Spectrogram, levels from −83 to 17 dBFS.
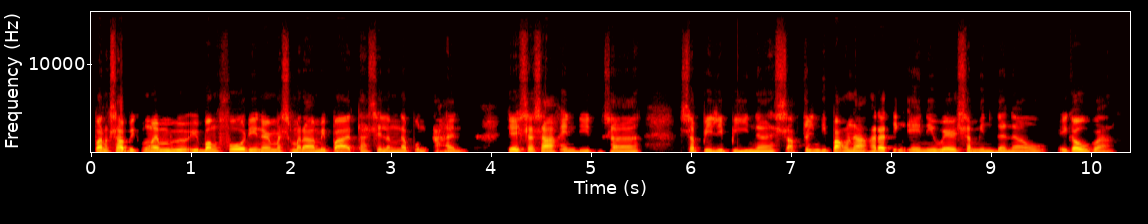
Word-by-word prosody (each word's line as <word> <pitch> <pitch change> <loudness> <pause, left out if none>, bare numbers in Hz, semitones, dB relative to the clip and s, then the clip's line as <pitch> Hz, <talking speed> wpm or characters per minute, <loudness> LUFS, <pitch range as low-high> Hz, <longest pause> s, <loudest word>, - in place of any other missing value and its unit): parang 130 0 +5
sabi 120 - +5
ko 140 +5 -6
nga 160 - +6
may 130 -6 +1
ibang 125 0 +3
foreigner 120 +1 +3
mas 125 0 -4
marami 110 -2 +1
pa 90 -3 +3
ata 120 - -7
silang 110 -3 -4
napuntahan 100 -2 -6 0.4
kaysa 120 0 +2
sakin 110 0 +2
dito 110 0 -7
sa 105 -2 -2 0.4
sa - - -2
Pilipinas, 110 -3 -3
actually 155 0 -3
hindi 165 +1 -7
pa 135 0 +7
ako 150 - -1
nakakarating 130 -1 +2
anywhere 115 -1 0
sa 130 +3 -2
Mindanao, 100 -4 -4
ikaw 120 +1 +4
ba? 95 -3 -5
115 Hz, 165 wpm, -23 LUFS, 105-125 Hz, 0.4 s, pa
